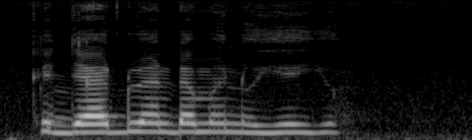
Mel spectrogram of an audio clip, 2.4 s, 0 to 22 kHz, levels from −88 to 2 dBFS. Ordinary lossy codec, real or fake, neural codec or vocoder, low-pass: none; real; none; none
